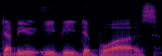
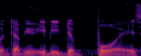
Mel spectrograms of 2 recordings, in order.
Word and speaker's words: Du Bois: And for those of you who don't know, W.E.B. Du Bois, I think is the proper way to say it, W.E.B.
